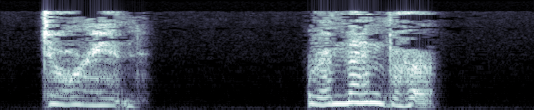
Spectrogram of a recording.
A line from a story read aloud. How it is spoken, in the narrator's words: she gasped out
